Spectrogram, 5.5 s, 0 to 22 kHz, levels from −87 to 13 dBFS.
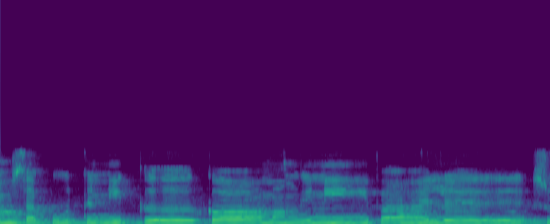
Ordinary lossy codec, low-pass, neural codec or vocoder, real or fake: none; 7.2 kHz; vocoder, 22.05 kHz, 80 mel bands, HiFi-GAN; fake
